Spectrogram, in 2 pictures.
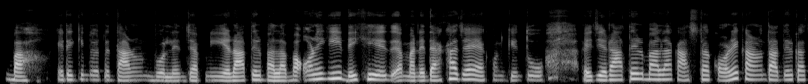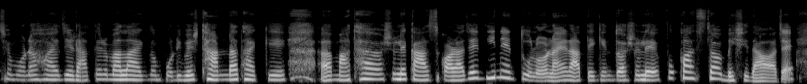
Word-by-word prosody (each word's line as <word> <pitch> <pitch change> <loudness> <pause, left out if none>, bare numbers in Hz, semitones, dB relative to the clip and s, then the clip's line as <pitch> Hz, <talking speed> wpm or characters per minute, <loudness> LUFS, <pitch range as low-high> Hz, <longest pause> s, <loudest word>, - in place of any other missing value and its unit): বাহ! 185 -1 +3 0.3
এটা 215 +1 0
কিন্তু 220 -1 -8
একটা 205 0 -8
দারুণ 190 +2 0
বললেন 170 -1 0
যে - - +1
আপনি 190 +1 -12
এ্যা 170 - +4
রাতের 210 +3 +2
বেলা 175 -1 +5
বা 200 - +5
অনেকেই 260 +4 +4
দেখি 220 +4 +2 0.3
আ - - -3
মানে 180 0 +2
দেখা 205 +8 +2
যায় 230 0 +4
এখন 205 0 -16
কিন্তু, 195 +2 -6 0.5
এই 190 - +2
যে 205 - +4
রাতের 230 +5 +2
বেলা 230 0 +3
কাজটা 210 +2 -1
করে 190 +6 +2
কারণ 220 -2 +1
তাদের 215 +1 0
কাছে 215 +4 -4
মনে 210 0 -5
হয় 220 -1 -1
যে 220 - +2
রাতের 205 +5 -6
বেলা 220 0 +5
একদম 215 +1 -11
পরিবেশ 205 +2 -2
ঠান্ডা 220 -1 +3
থাকে, 215 -1 -1 0.5
আ - - +5
মাথায় 245 +5 +1
আসলে 245 0 +2
কাজ 200 0 +2
করা 195 0 +4
যায় 280 +1 +2
দিনের 305 -1 +1
তুলনায় 175 -3 0
রাতে 195 - -1
কিন্তু 200 0 -5
আসলে 210 +1 +1 0.2
ফোকাসটাও 285 -2 0
বেশি 195 +1 -4
দেওয়া 150 0 +1
যায়। - - -1
210 Hz, 195 wpm, -20 LUFS, 195-230 Hz, 0.5 s, বেলা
